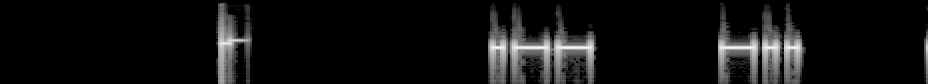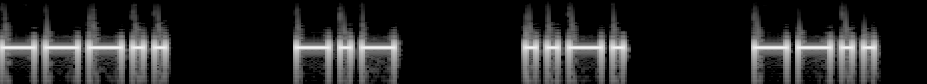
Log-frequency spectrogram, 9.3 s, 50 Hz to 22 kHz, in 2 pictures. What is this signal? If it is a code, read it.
Morse code, heard as a keyed tone, about 21 wpm, spaced as for 10 wpm, 700 Hz. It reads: WD8KFZ
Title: USA Call Signs - 6 Characters - 4x Character Spacing - 22wpm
